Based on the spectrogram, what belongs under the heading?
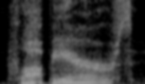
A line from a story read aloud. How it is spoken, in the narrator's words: whispered, not daring to be too loud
